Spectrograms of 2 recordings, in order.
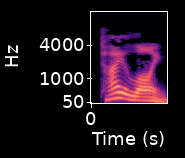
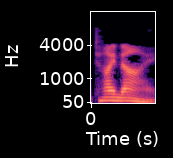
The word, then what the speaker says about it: Tai Laing: Tai Laing, pronounced Tai Lai or regionally Tai Nai, is a Tai language of Burma, related to Khmer.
